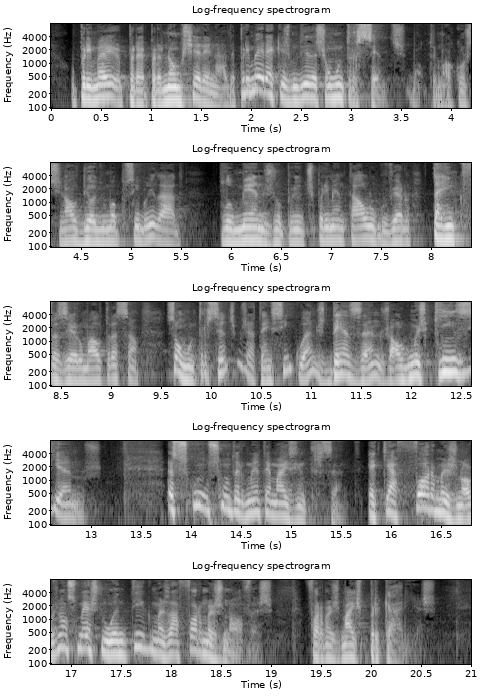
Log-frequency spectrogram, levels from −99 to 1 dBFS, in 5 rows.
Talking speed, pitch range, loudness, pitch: 210 wpm, 125-165 Hz, -21 LUFS, 140 Hz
